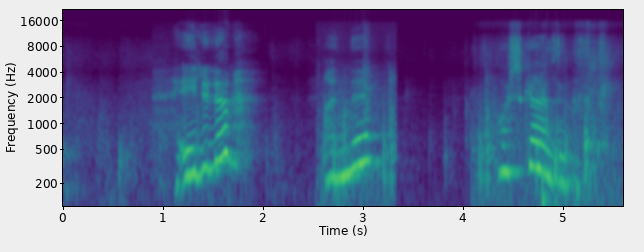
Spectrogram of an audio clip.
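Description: A woman speaks warmly and brightly.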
